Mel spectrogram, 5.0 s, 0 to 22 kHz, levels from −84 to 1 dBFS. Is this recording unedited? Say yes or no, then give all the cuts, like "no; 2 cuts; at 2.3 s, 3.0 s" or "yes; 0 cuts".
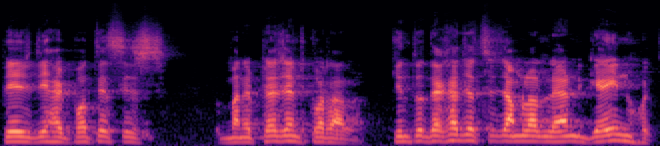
no; 1 cut; at 2.8 s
